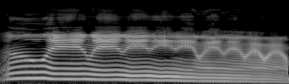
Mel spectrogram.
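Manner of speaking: high, drawn-out fake crybaby wail sliding down; long mocking wah-wah sob. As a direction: wail like a whiny baby, exaggerated. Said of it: "I'm not gonna sit here and be like".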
